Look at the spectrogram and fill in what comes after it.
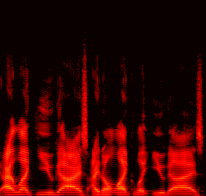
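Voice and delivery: normal talking voice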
